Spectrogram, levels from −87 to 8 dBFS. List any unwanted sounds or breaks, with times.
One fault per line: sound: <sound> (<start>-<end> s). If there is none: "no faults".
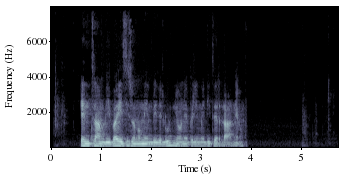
no faults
